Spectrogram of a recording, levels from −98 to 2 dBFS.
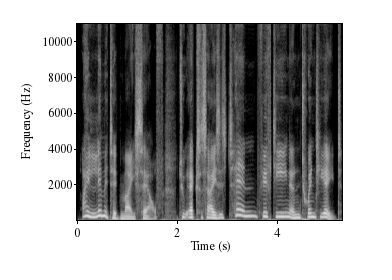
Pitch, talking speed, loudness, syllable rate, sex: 195 Hz, 115 wpm, -18 LUFS, 3.8 syllables/s, male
